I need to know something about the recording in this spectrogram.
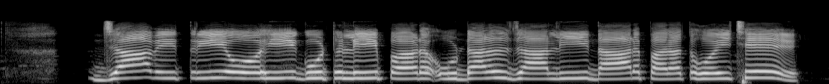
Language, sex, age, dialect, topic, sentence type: Maithili, female, 18-24, Eastern / Thethi, agriculture, statement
